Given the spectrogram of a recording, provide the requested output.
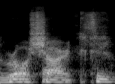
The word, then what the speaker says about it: Rorschach: Rorschach. É o Rocha. Quantos X aqui isto tem? O Alan Moore inclui lá uma pista para a pronúncia, que é a piada Raw Shark, mas que em brasileiro não dá.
